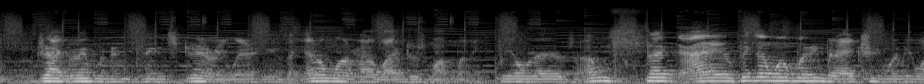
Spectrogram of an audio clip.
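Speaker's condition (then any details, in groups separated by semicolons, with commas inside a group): Cerebral palsy, spastic, severe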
